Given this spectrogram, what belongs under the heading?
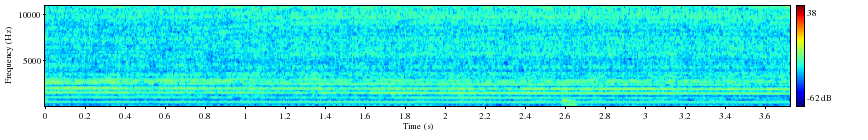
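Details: Wahoo Kickr v2 trainer flywheel spun up after adding a counterweight and slackening the belt half a turn to fix high-speed vibration: steady high whine running evenly, only tiny vibrations left.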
